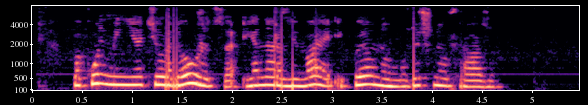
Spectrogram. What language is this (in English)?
Belarusian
